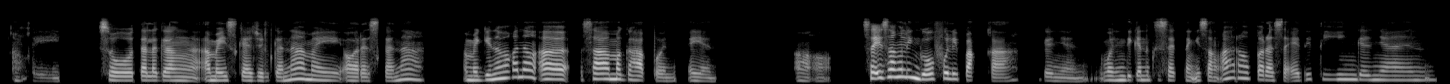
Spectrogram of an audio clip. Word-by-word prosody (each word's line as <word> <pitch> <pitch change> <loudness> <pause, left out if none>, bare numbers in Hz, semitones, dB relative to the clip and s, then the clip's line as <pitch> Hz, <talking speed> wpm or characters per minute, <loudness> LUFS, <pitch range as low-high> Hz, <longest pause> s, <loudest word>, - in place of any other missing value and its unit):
Okey. 150 -1 -17 0.4
So, 185 -2 +2
talagang, 185 -3 0
ah, - - +1
may 185 0 +1
schedule 180 -2 -3
ka 175 - -3
na, 245 +7 +2
may 195 -5 -2
oras 175 -2 -1
ka 170 -1 -5
na. 220 +2 -3 0.4
May 195 -1 +1
ginawa 260 +8 +3
ka 335 - +2
na, 345 - +3
ah, 235 -1 +6
sa 250 +5 +5
maghapon, 205 -9 0 0.2
ayan. 165 -4 -7 0.9
Oo. - - -10 0.3
Sa - - +2
isang 350 +4 +5
linggo 275 -8 +6
fully 265 -3 +1
pack 195 -3 +1
ka, 155 -1 -2 0.4
ganyan? 155 -5 -10 0.2
Hindi 200 0 -2
ka 200 - -1
nag-se-set 200 -2 -5
ng - - -5
isang 180 +1 -3
araw 285 +2 -1
para 215 -3 0
sa 185 - -5
editing, 230 +5 -7
ganyan? 205 -1 -7
200 Hz, 155 wpm, -23 LUFS, 180-235 Hz, 0.9 s, ah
